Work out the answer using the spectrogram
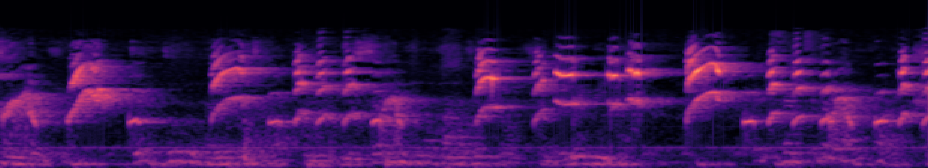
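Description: A cockatiel gives a rapid run of bright, harmonic chirps and rising whistled notes, about two per second, over faint indoor voices.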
